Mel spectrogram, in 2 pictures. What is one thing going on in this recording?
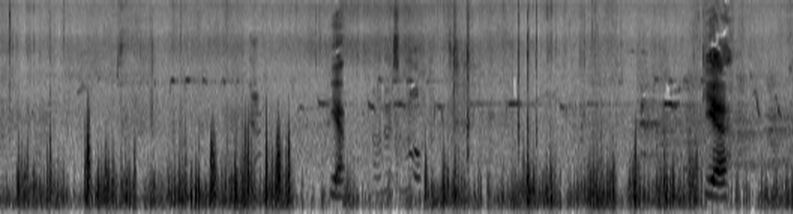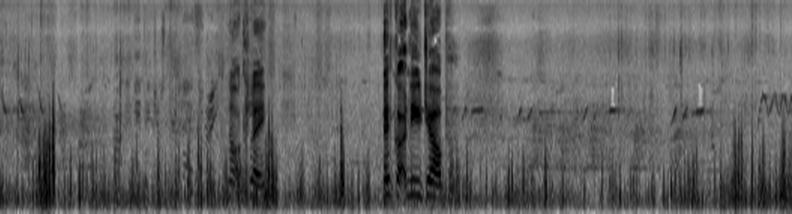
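A woman calls out excitedly to a dog.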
